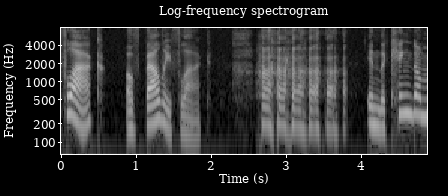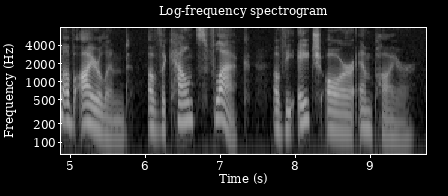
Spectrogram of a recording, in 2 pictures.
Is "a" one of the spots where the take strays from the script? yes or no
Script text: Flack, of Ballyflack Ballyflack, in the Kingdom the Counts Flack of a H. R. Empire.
yes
